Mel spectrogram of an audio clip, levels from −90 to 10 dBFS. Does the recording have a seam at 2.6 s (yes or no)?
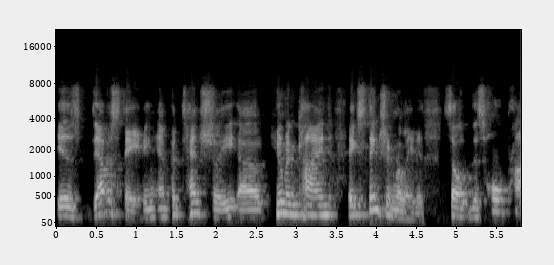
yes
